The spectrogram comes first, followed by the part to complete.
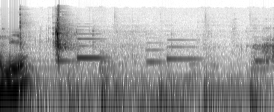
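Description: A single sharp click about half a second in as a plastic box cutter is handled at a shrink-wrapped game box, over quiet background music of short plucked notes.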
